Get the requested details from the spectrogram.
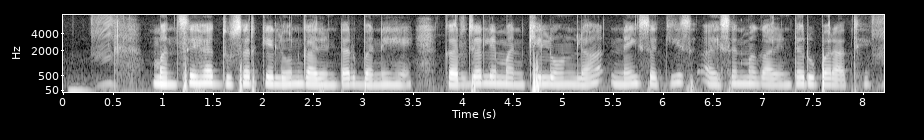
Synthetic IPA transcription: mənseɦət̚d̪uːsəɾkeloːnɡaːɾeɳʈəɾbəneɦɛ̃kəɾd͡ʒalemɐnkʰeloːnlanɐisəkiːsɐjsənmə̃ɡaːɾɪɳʈəɾuːpəɾaːt̪ʰe

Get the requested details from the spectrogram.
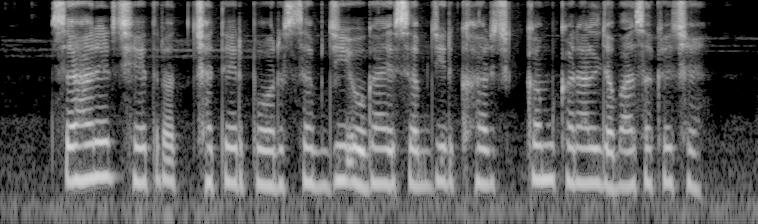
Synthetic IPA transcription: səɦəɾeɾt͡ʃʰet̪ɾət͡ʃʰət̪eɾpəɾsəbd͡ʒioɡajsəbd͡ʒiɾkʰəɾt͡ʃkəmkəɾald͡ʒəbasəkɛt͡ʃʰɛ

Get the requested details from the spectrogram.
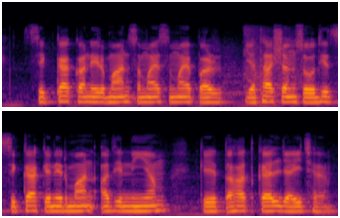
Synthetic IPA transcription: sɪkːakanɪɾmaːnsəməjsəməjpəɾjət̪ʰasə̃nsoːd̪ʱɪt̪sɪkːakenɪɾmaːnəd̪ʱinijəm | ket̪əɦət̪kɛːld͡ʒaːit͡ʃʰɛː

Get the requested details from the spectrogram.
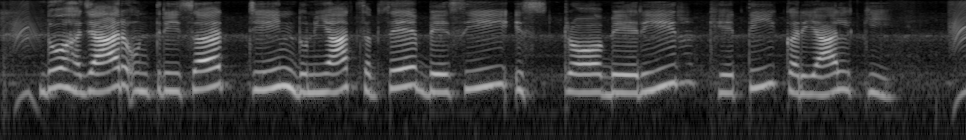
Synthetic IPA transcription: d̪oːɦɐd͡ʒaːɾʊnt̪ɾiːsət͡ʃiːnd̪ʊnijaːt̪sɐbsebeːsiɪs | ʈɾɔːbeːɾiːɾkʰeːt̪ikəɾijaːlkiː

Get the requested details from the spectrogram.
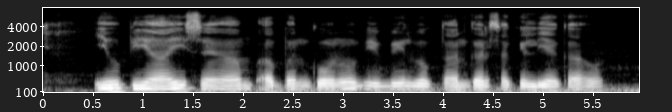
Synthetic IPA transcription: juːpiːaːiseɦɐmɐ̰pənkoːnõbʱibiːlbʊkt̪aːnkəɾsəkeliekaːɦoː

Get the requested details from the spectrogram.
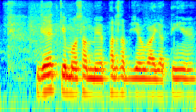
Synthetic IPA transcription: d͡ʒɛːd̪kemɔːsəmːẽpʰəlsɐb̚d͡ʒijãʊɡaːid͡ʒaːt̪iɦɛ̃ː

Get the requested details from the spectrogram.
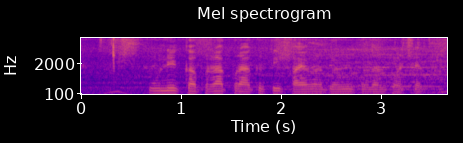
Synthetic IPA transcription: ũnikəpɾak̚pɾakɾɪt̪ipʰajʋəɾɡʱəɾʋipɾəd̪anpəɾt͡ʃʰe

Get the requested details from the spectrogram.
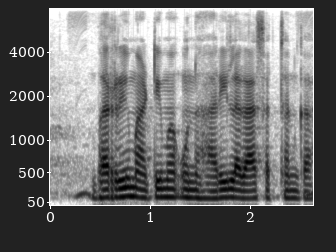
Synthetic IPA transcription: bʱɐɾːimaːʈimẽʔʊnɦaːɾilɐɡasɐk̚t̪ʰənka

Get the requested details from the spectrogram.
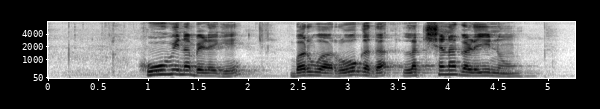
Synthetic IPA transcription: huːʋinɐbɛɭeɡe̞ | bɐɾuʋɐɾɔːɡɐd̪ɐlɐkʂɐɳɐɡɐɭenu

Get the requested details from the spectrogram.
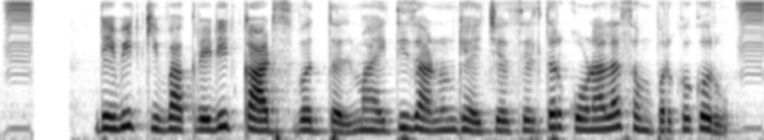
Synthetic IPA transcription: ɖeʋiːʈkĩʋakɾeɽiʈkaɾɖsbəd̪əlmaɦit̪iːd͡zaɽ̃uːnɡʱjajt͡ɕiəselt̪əɾkoɽ̃alasəmpəɾkkəɾṵː

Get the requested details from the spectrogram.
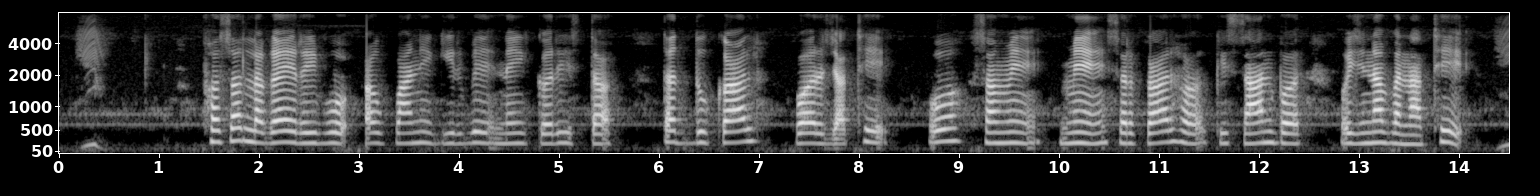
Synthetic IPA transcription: pʰəsəlːəɡaːeɾiboəʊpaːniɡɪɾbenəĩkəɾist̪a | t̪əd̪ukaːl | pəɾd͡ʒa̰ːt̪ʰe | osəməmẽsəɾkaːɾɦəkɪsaːnpəɾod͡ʒnabənaːt̪ʰe

